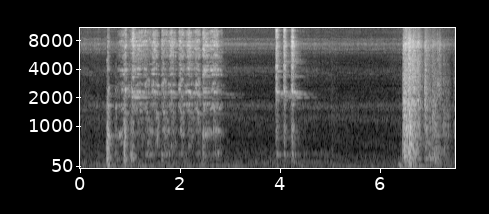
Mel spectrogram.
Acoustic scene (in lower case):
kitchen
